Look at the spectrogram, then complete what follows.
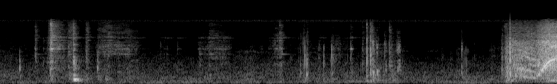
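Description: Scattered light clicks and knocks of hardware being handled. About five seconds in, a loud scraping squeal starts, its pitch wavering down and up.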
